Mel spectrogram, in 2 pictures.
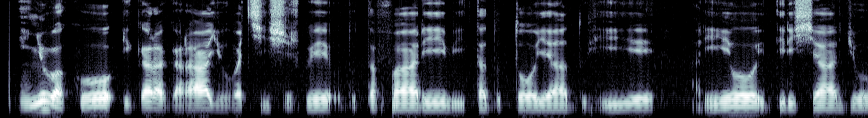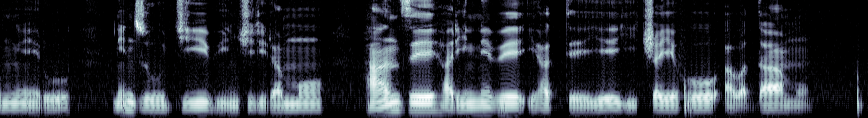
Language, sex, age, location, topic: Kinyarwanda, male, 25-35, Kigali, health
